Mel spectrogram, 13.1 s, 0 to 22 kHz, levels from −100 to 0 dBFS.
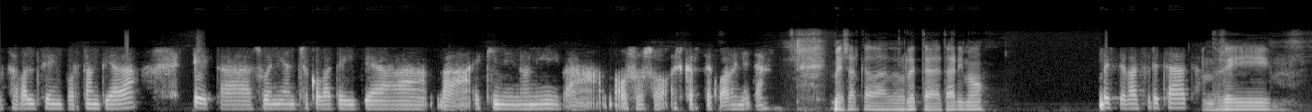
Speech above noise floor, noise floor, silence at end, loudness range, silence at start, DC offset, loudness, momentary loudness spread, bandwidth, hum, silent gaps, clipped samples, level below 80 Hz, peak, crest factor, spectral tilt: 43 dB; -71 dBFS; 0.15 s; 2 LU; 0 s; under 0.1%; -28 LUFS; 6 LU; 7.4 kHz; none; none; under 0.1%; -68 dBFS; -6 dBFS; 22 dB; -7 dB/octave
